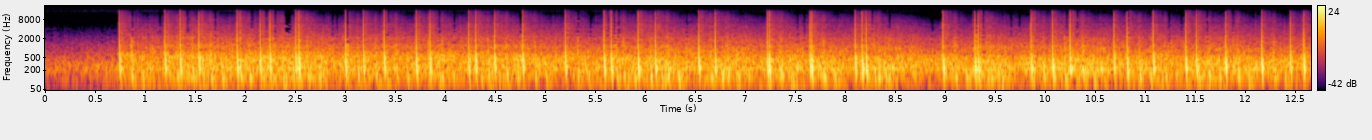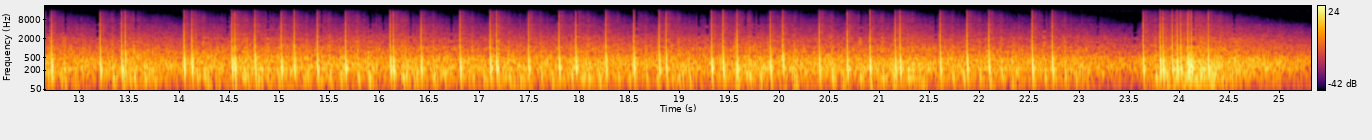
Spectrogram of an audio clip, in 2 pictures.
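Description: Fireworks fired close by in a rapid barrage: a dense run of sharp bangs and crackles over a continuous rumble, starting about a second in, with a louder burst near the end.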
